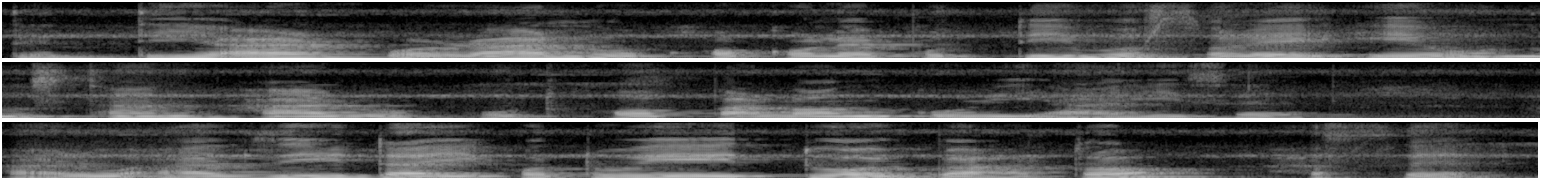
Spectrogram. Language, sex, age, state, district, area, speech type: Assamese, female, 30-45, Assam, Golaghat, rural, read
